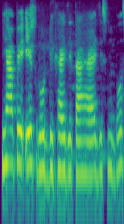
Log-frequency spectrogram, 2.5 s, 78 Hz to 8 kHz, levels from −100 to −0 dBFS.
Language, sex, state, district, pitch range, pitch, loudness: Hindi, female, Bihar, Kishanganj, 225-255 Hz, 235 Hz, -16 LUFS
